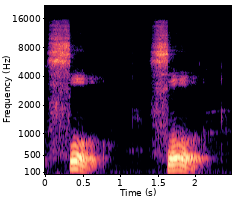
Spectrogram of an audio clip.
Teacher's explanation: Shod makhrajnya sama dengan Sin, tetapi pangkal lidahnya diangkat atau digemakkan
